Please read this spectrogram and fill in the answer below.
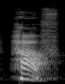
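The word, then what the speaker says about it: half: हाफ। एच ए एल एफ। अ यहां पर है इसकी स्पेलिंग। लेकिन एल जो है वो साइलेंट रहता है ड्यू टू साइलेंट लेटर्स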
